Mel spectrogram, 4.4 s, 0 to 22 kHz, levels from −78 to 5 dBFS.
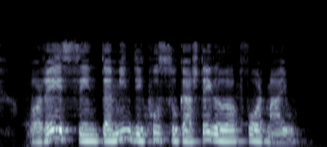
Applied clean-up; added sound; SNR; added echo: neural separator model SepFormer DNS4.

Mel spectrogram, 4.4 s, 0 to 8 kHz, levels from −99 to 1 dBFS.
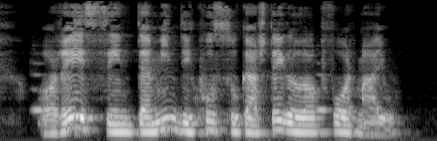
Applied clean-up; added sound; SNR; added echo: none; Wind instrument, woodwind instrument; 19 dB; reverberation time 0.2 s.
